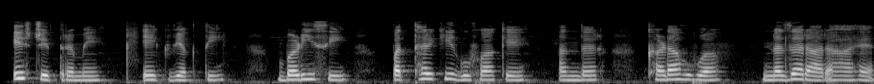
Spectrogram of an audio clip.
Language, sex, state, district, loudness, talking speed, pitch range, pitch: Hindi, female, Chandigarh, Chandigarh, -19 LUFS, 125 wpm, 200-220 Hz, 205 Hz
